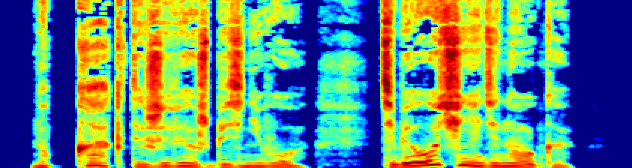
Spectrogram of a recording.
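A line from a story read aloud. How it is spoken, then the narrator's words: Tense voice. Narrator (Russian): напряженным голосом спросила Клара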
